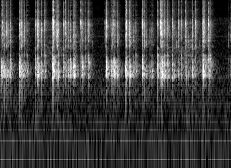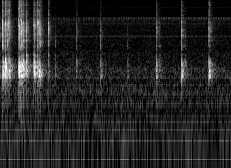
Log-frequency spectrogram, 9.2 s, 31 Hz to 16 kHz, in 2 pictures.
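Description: Long painted nails tap quickly on the thin slats of a large, stained wooden Triforce frame, producing sharp, dry clicks centered around 1 kHz in dense, uneven bursts. After about five and a half seconds the tapping thins out to a few isolated, spaced clicks.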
